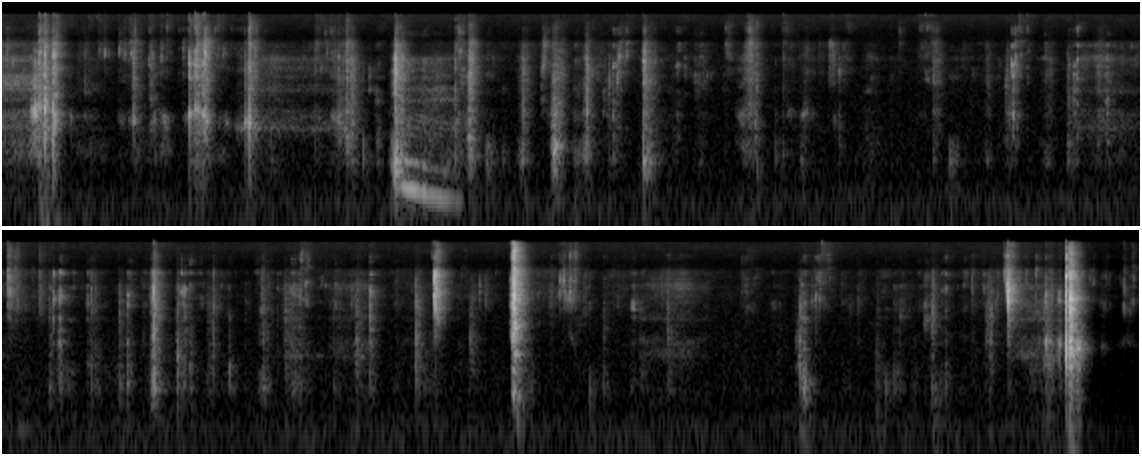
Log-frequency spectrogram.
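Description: Close-up biting and chewing of dry lumps of edible clay: irregular crisp crunches and grinding between the teeth, with sharper loud bites about sixteen seconds in and near the end. A short falling hum from the eater about four seconds in.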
